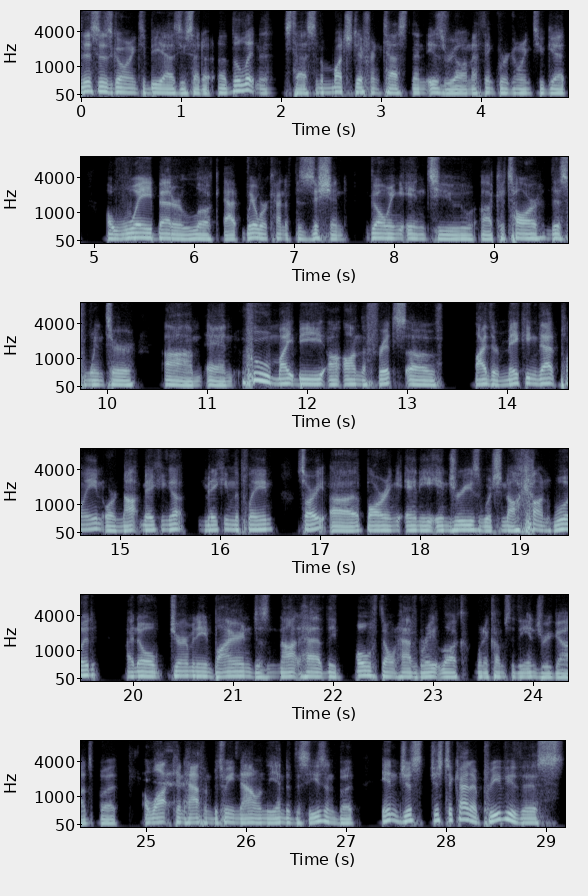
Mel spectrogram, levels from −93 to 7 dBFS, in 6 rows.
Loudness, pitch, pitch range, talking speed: -24 LUFS, 105 Hz, 100-120 Hz, 240 wpm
